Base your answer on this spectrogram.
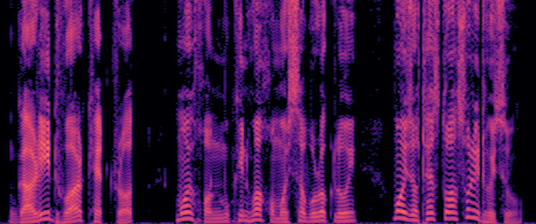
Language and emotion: Assamese, surprised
